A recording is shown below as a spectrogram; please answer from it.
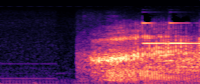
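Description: A brief gap of near silence at the cut between commercials, then chimes fade in about three-quarters of a second in, a soft shimmering ring that grows louder.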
